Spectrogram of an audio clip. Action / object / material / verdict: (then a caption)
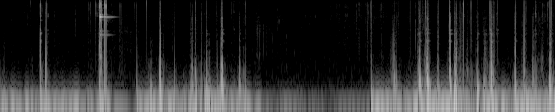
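scrape / silicone ear model with metal pick / silicone / none. A metal dental pick scrapes inside the hollow ear canal of a white, soft silicone ear on a binaural microphone. Close, muffled scratching and thumping sounds dominate the low end, broken by brief, bright metallic clicks. A quiet pause follows before denser scraping resumes.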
